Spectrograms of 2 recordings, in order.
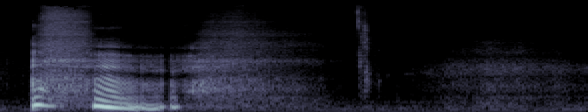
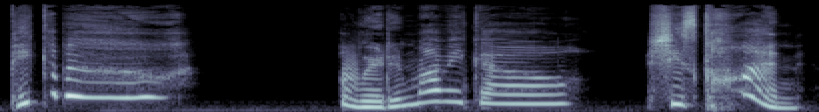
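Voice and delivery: playful peekaboo; 5 semitones higher, 4 dB louder than usual. Pretend. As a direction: sing it out like to a baby. Playing peekaboo with baby.

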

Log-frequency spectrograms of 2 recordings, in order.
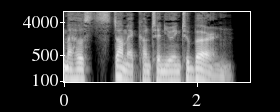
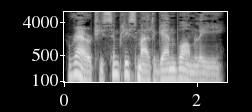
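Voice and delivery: ordinary delivery, nothing marked

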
